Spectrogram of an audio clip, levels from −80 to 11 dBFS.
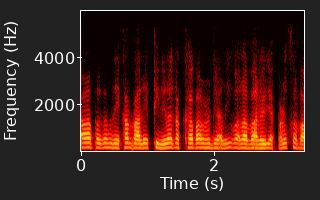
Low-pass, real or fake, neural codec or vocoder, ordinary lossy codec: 5.4 kHz; fake; codec, 16 kHz in and 24 kHz out, 0.4 kbps, LongCat-Audio-Codec, four codebook decoder; none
